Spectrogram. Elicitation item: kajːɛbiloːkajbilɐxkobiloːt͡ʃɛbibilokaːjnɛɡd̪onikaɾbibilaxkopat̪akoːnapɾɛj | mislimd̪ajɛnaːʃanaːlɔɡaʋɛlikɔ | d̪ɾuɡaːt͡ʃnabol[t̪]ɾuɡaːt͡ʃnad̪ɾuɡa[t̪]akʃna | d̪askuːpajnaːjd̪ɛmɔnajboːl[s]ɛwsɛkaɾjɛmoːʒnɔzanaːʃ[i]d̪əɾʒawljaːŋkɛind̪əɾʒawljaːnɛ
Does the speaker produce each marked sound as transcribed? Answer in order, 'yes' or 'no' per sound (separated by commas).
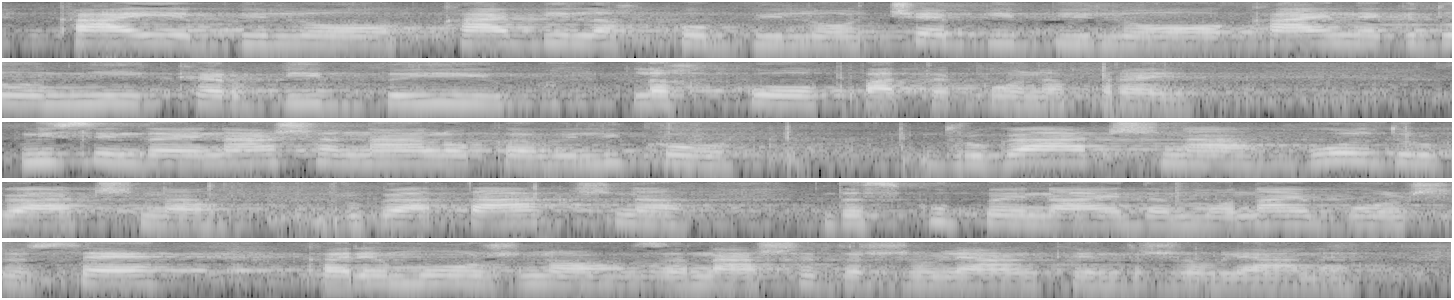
no, yes, no, no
